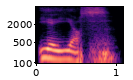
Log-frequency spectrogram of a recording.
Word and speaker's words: Iaios: Iaios. Iaios, right? You don't pronounce those vowels as a diphthong.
